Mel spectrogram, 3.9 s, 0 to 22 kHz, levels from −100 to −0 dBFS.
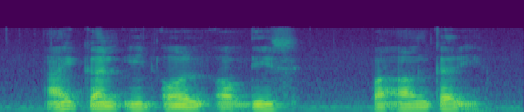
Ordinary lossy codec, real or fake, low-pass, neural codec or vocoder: none; real; none; none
